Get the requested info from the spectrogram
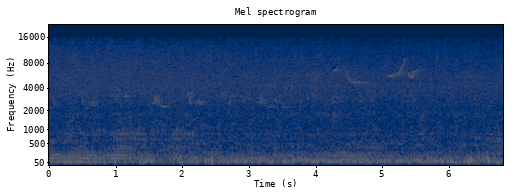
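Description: Faint outdoor background noise with a low steady hum that fades out about a second in, and a few small bird chirps and short whistling glides scattered through the middle and later part.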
